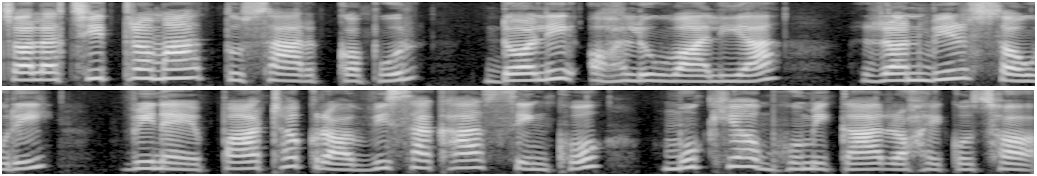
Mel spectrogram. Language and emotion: Nepali, neutral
